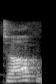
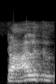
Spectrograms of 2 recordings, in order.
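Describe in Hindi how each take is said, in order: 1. l silent है। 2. l ध्वनित होता है।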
